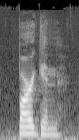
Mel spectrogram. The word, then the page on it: bargain: American English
